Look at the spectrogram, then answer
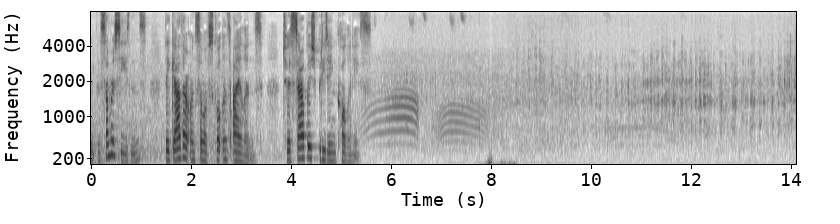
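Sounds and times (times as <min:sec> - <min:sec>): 
speech: 0:00.0 - 0:05.7
puffin groaning call: 0:05.4 - 0:13.1.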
